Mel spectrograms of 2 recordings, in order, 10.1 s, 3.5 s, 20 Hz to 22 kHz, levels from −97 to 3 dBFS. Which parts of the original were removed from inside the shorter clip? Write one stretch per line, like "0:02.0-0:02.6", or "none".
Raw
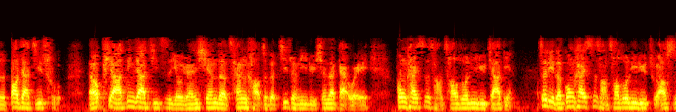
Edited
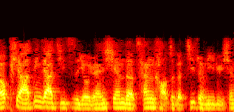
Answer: none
